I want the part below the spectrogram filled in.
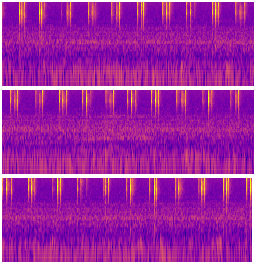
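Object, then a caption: Clear quartz crystal. A clear quartz crystal is tapped repeatedly, giving a steady run of about forty quick, light clicks. Each tap is bright and high-pitched and dies away almost instantly, over a faint low background hum.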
